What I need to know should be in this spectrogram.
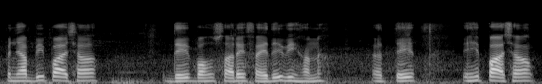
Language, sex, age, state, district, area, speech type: Punjabi, male, 18-30, Punjab, Patiala, rural, spontaneous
